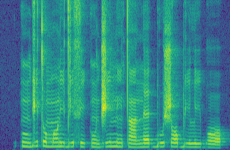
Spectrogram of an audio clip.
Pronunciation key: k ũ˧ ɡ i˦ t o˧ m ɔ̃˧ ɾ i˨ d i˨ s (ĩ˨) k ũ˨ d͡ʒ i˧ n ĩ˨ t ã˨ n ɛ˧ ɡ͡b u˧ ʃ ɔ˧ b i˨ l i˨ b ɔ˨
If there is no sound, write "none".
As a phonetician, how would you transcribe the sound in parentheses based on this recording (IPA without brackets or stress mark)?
i˨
